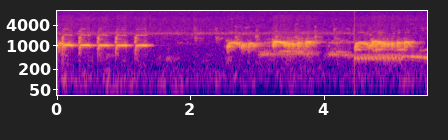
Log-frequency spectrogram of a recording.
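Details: Female local zebra dove calling the male, played as a lure to prompt males to sing: five quick pulsed coos in a row, a brief silence, then three longer rolling, throaty coo phrases.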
